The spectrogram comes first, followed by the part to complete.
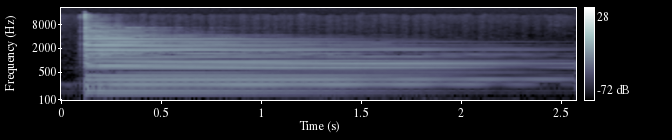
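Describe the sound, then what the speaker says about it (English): A guitar's low E string, the thickest string, plucked once during tuning, ringing out clearly and slowly fading, with nothing else around it. "Start by playing the low E string, the thickest string."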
